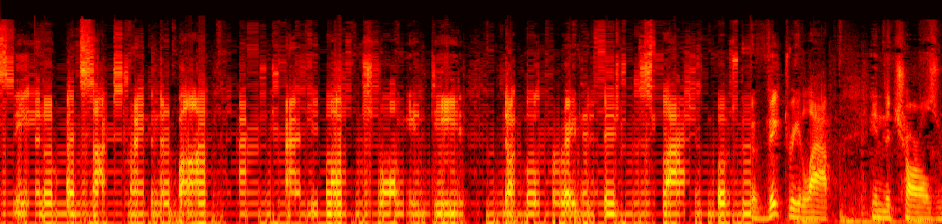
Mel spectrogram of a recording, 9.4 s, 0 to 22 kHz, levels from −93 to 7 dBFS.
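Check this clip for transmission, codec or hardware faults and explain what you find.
One fault runs from 0.01 s to 7.50 s: robotic sound from repeated short buffers. Audio likely arrived too seldom, so the playback side kept looping a tiny fragment, about 5.3 ms, in place of most of the real signal. That loop imposes a fixed 188 Hz buzz, making the sound rigid and metallic while only loosely tracking its original shape.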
